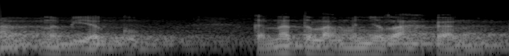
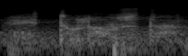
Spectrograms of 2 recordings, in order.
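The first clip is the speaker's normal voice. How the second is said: soft, unvoiced whisper; whispered confession; 16 dB quieter than usual. Hospital patient confessing a grudge to the ustaz, whispered. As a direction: admit it under the breath.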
